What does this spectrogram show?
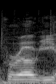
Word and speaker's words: pierogi: audience as well because I've been pronouncing it wrong my entire life I call these pierogies tell us the real way of saying it so you would say pierogi and the difference is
